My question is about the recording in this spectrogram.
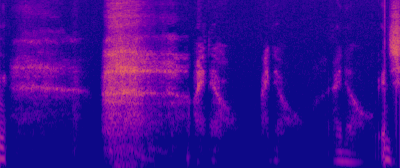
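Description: A person's sigh: a soft breath in, then a loud breathy exhale about a second in, followed by faint whispered or murmured speech.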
